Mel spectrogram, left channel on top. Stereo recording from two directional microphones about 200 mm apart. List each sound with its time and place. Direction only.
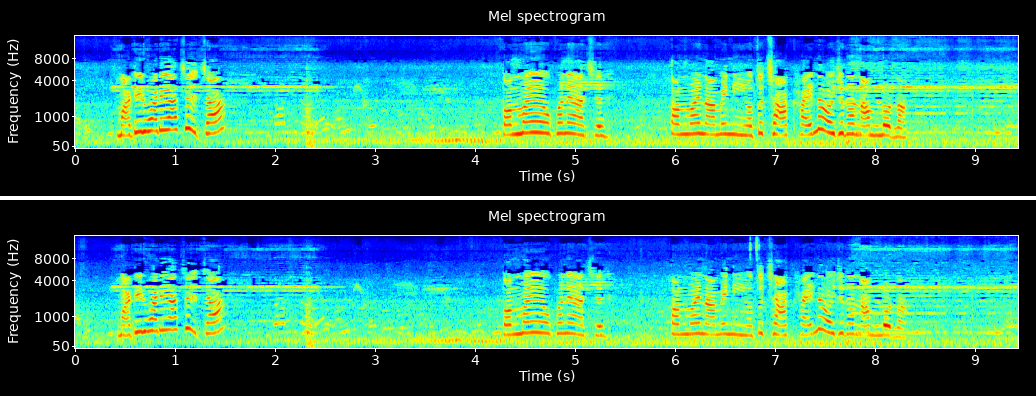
0.4 s speech: 25° left (ahead or behind)
4.3 s speech: 20° left (ahead or behind)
